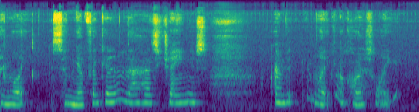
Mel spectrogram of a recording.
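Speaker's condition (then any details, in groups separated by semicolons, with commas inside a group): Hemiplegic cerebral palsy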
